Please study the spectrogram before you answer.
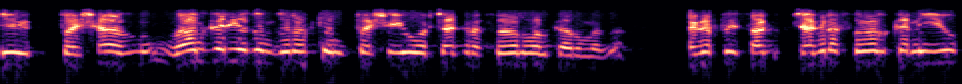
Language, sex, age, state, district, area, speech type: Kashmiri, male, 30-45, Jammu and Kashmir, Bandipora, rural, conversation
